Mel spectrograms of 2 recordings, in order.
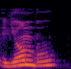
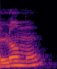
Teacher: conserva ese grupo MB intervocálico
